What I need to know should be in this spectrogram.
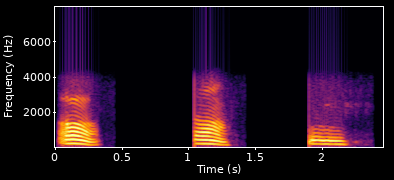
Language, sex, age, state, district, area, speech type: Assamese, female, 30-45, Assam, Charaideo, rural, conversation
